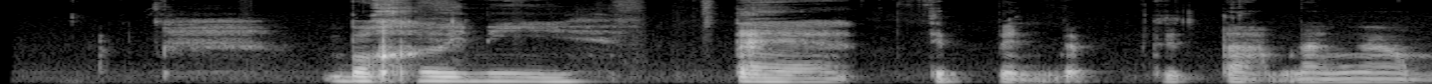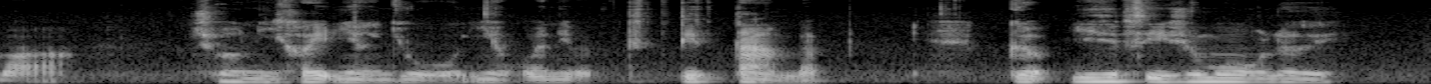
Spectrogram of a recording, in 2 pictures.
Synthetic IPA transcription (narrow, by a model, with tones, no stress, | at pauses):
bɔː˧˩xʰɤː˧˥˨jmiː˧ | t̪ɛː˨˩ | si˧˩pːe˨˩nbɛː˨˩p̚t̪i˧˦t̪ːaː˨˩mna˧˩˨ŋŋaː˧mbɔ̰ː˧˦ | t͡ɕʰu˥˩əŋniː˧˥xʰa˧˩˨ʔe˧˩˨ja˨˩ŋjṵː˨˩˨wa˧niː˧˩bɛː˨˩t̪i˧˦t̪ːaː˨˩mbɛː˨˩p̚ | kɯ˨˩əp̚jiː˧˩si˨˩p̚siː˨˩t͡ɕʰu˧˥˨moː˧ŋlɤː˧j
